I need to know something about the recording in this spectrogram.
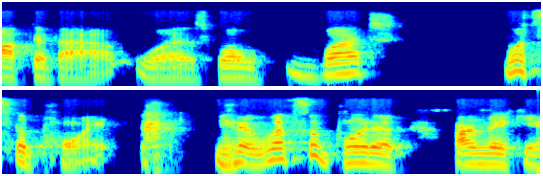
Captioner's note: chuckling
